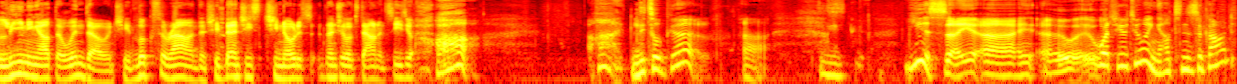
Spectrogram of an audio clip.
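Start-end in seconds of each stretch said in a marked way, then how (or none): 4.2-12.4 put-on slow, high, drawn-out Spanish accent. Narrator voices the lady leaning out the window who spots the listener: Lady Maria, Spanish accent. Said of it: "supposed to be a Spanish accent".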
